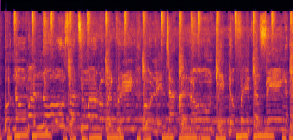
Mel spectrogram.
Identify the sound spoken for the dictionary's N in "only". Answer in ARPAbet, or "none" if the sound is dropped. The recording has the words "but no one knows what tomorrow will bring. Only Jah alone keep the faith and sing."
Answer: none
